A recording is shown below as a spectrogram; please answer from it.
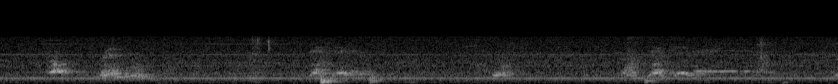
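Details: Leah, a female English Springer Spaniel pup at six weeks of age, black and white tricolour, 5/11/09, lets out irregular squeaky yips and thin whines amid faint room noise and a low hum.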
